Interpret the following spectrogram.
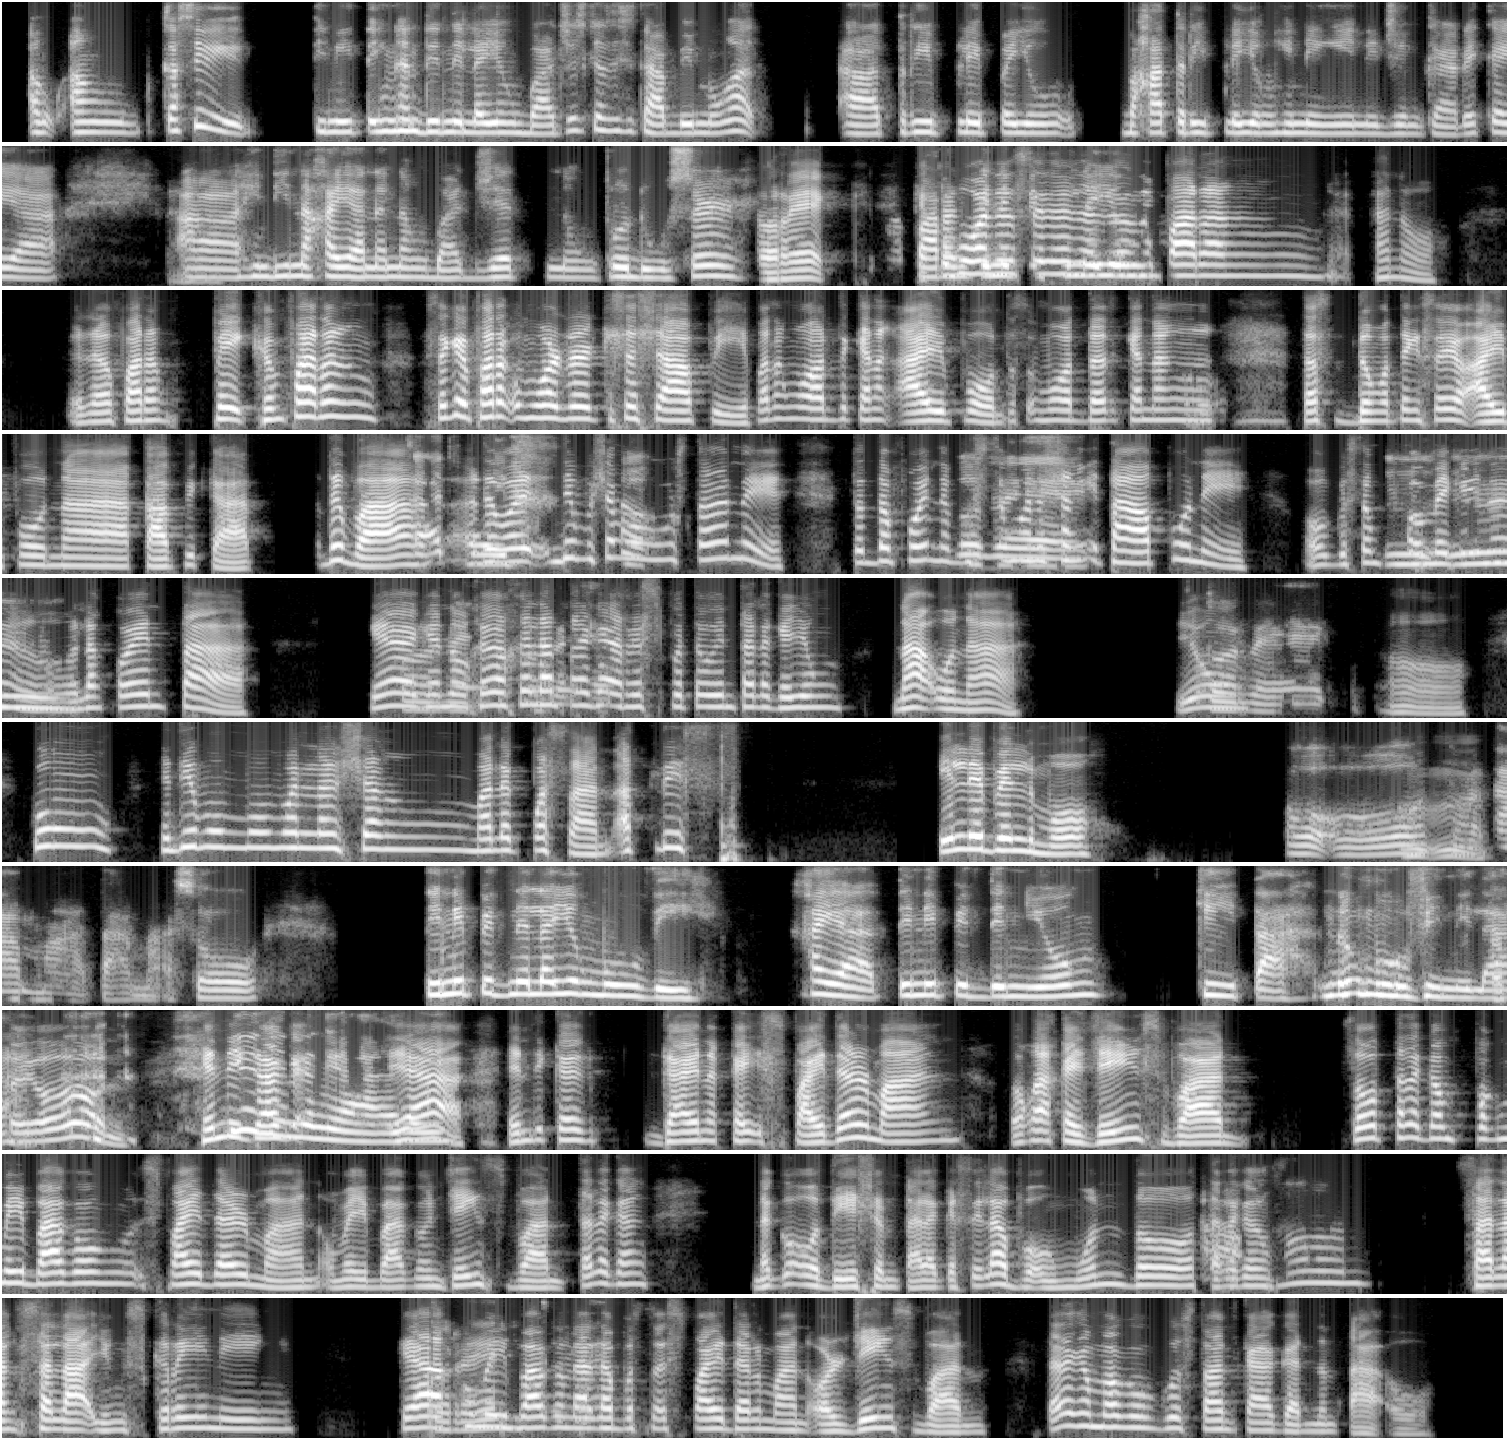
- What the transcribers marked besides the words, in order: other background noise; chuckle
- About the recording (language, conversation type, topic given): Filipino, podcast, Ano ang palagay mo sa mga bagong bersyon o muling pagsasapelikula ng mga lumang palabas?
- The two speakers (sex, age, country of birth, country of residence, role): female, 40-44, Philippines, Philippines, host; male, 50-54, Philippines, Philippines, guest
